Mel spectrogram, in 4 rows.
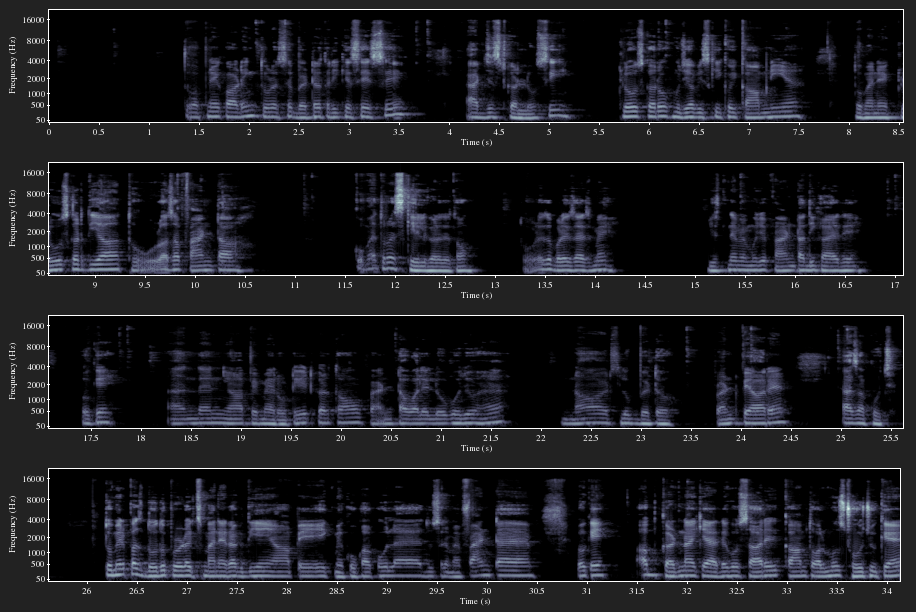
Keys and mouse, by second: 0.6 click, 0.8 click, 3.6 click, 6.0 click, 9.7 click, 11.1 click, 17.7 click, 20.5 click, 31.9 click.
